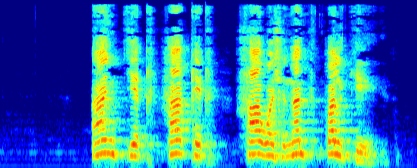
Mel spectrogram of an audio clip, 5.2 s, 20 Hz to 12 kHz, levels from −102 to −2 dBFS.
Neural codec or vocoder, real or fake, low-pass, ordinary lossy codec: none; real; 10.8 kHz; AAC, 32 kbps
